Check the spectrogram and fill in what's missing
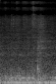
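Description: A Humsafar Express train arriving at New Haflong railway station, a steady close rumble of rolling wagons over a short stretch with no voices.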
